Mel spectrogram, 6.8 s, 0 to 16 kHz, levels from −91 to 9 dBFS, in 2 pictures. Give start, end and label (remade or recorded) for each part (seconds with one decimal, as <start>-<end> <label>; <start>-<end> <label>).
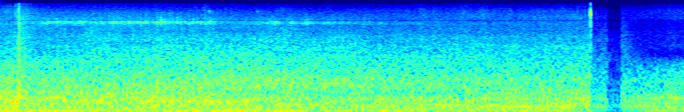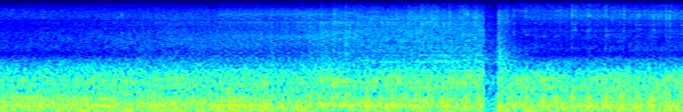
0.0-4.5 recorded; 4.5-5.2 remade; 5.2-6.8 recorded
